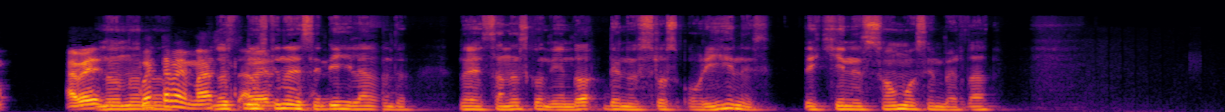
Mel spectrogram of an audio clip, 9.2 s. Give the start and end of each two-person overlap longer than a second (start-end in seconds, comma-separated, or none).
0.7-2.1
